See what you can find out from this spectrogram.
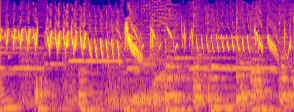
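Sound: bird chirping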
